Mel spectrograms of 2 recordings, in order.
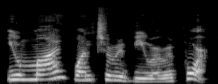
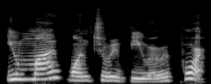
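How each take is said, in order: First: "might" lifted and leaned on, rest of the line lighter; stress on might. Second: "might" lifted and leaned on as the key word; stress on might. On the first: Teacher modelling the stress on "might" for practice. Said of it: "capriche na entonação do might". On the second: Teacher showing the advice stress on "might". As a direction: give "might" the weight of a gentle suggestion. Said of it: "nós vamos dar uma ênfase maior à palavra might". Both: Shown as a demonstration.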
